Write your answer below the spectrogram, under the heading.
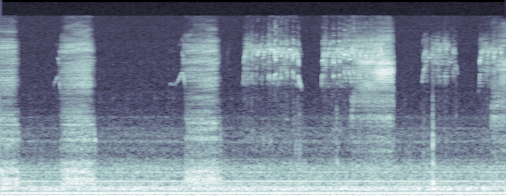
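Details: Wild barn owl nestling in a nest box with a stolen rodent, heard more faintly: about six rough, hissing bursts, some starting with a brief squeaky edge, over a constant low hum.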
